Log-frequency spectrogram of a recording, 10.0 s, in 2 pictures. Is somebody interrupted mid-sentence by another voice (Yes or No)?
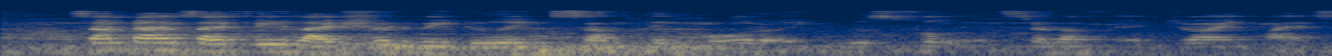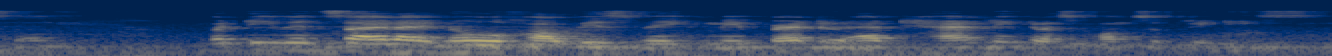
No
